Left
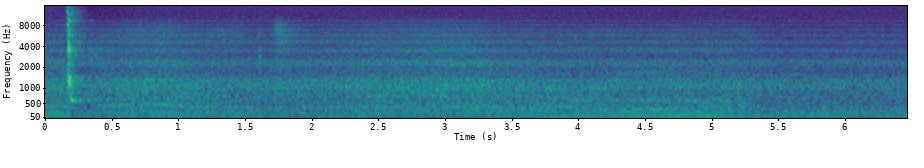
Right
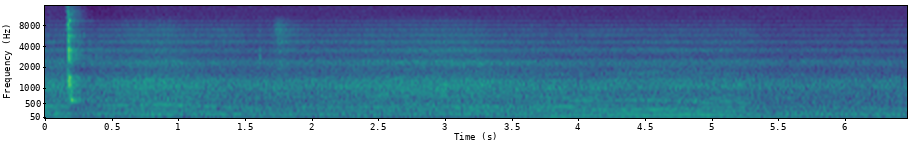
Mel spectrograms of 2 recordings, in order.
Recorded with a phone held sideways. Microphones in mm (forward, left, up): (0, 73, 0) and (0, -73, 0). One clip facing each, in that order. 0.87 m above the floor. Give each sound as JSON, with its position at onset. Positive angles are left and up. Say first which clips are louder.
{"t": 0.2, "sound": "dripping", "louder": "even", "side_deg": -5, "distance_m": 0.6}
